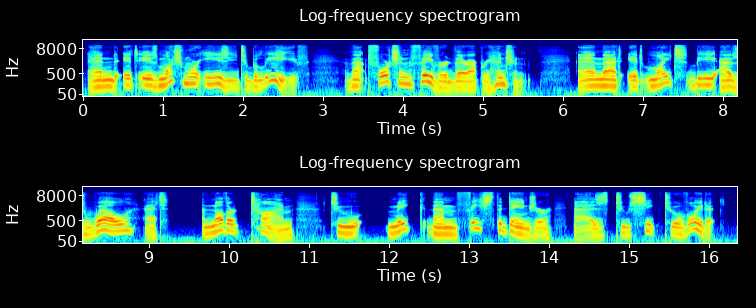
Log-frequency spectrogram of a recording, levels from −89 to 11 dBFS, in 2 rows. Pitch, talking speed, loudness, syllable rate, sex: 130 Hz, 130 wpm, -19 LUFS, 3.8 syllables/s, male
